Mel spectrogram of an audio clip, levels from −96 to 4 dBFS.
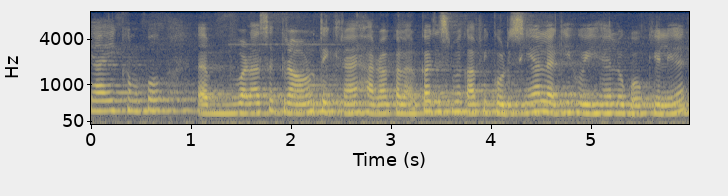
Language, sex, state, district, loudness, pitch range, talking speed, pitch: Hindi, female, Chhattisgarh, Raigarh, -15 LUFS, 200-230 Hz, 220 wpm, 210 Hz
